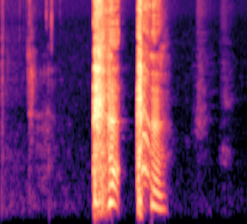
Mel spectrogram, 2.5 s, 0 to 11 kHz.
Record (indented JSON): {
  "cough_length": "2.5 s",
  "cough_amplitude": 32768,
  "cough_signal_mean_std_ratio": 0.31,
  "survey_phase": "beta (2021-08-13 to 2022-03-07)",
  "age": "18-44",
  "gender": "Female",
  "wearing_mask": "No",
  "symptom_none": true,
  "smoker_status": "Current smoker (1 to 10 cigarettes per day)",
  "respiratory_condition_asthma": false,
  "respiratory_condition_other": false,
  "recruitment_source": "REACT",
  "submission_delay": "3 days",
  "covid_test_result": "Negative",
  "covid_test_method": "RT-qPCR"
}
